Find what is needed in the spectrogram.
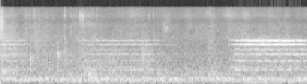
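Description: A phone ringtone ringing: a high electronic tone pattern repeating in bursts of about a second, loudest near the end.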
